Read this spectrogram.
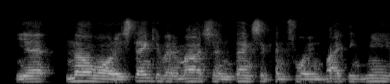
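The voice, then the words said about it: Speaks with a noticeable accent. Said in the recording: “Sorry about my accent”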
